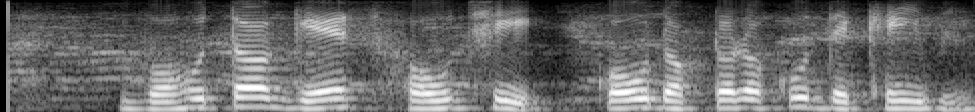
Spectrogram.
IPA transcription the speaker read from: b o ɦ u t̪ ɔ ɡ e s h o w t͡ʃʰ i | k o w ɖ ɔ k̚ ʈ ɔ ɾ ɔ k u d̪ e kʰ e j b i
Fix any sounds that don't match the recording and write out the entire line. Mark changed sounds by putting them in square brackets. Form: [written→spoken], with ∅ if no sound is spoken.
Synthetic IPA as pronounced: b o ɦ u t̪ ɔ ɡ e s h o w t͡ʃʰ i | k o w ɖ ɔ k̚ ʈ ɔ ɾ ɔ k u d̪ e kʰ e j b i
